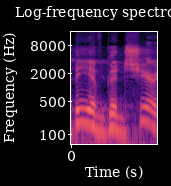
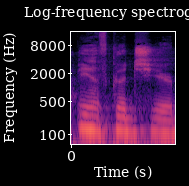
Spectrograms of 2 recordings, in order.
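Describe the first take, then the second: First: Said in the usual way. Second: Put-on lower, solemn old-Bible reading; King James style. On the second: Shown as a demonstration. Preacher hamming up King James English for the congregation, solemn and lower. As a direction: make it sound religious, like King James English. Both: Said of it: "you can make that real King Jamesy".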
